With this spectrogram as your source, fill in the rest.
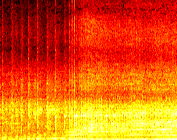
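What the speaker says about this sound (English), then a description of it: "he's got the chainsaw going" A chainsaw being used to bring down a tree sputters briefly, then runs at a loud, steady high-pitched whine very close by, with no voices over it.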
